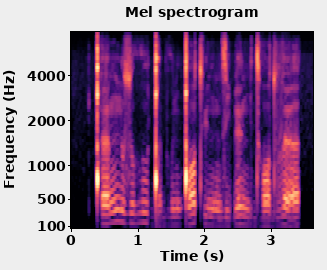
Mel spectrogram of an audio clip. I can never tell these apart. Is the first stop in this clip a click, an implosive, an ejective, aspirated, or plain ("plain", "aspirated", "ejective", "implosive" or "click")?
click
